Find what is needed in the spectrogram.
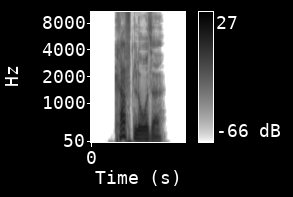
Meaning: inflection of kraftlos: 1. strong/mixed nominative/accusative feminine singular 2. strong nominative/accusative plural 3. weak nominative all-gender singular
- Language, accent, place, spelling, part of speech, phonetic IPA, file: German, Germany, Berlin, kraftlose, adjective, [ˈkʁaftˌloːzə], De-kraftlose.ogg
